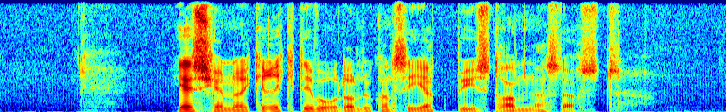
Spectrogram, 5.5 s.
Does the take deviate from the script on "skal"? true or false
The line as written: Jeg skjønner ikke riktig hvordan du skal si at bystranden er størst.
true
